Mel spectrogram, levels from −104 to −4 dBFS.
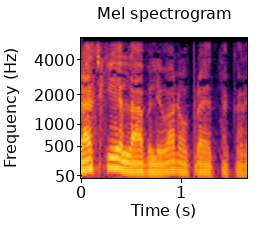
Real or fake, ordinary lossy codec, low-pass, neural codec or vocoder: real; none; 5.4 kHz; none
